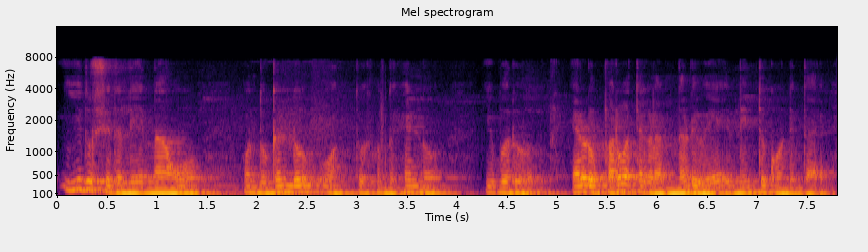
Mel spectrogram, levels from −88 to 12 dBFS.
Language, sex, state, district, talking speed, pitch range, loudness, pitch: Kannada, male, Karnataka, Shimoga, 100 wpm, 110-130 Hz, -14 LUFS, 115 Hz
